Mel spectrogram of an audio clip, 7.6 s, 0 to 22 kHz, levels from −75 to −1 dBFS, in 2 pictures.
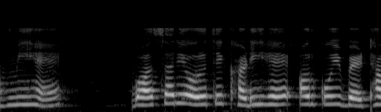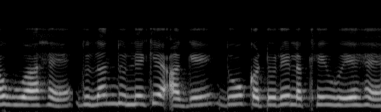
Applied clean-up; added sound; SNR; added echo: none; none; none; none.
